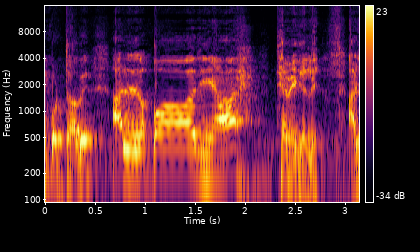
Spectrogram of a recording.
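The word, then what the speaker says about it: القارعة: আর যদি বানান করে পড়তে, মিলায় পড়তে যান, তাহলে তার উচ্চারণ করতে হবে আল কারিয়াহ, থেমে গেলে।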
